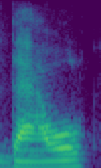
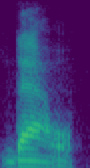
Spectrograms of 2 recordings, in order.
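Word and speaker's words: Dowell: have you here because his name looks like dowel and to me it is Dow and when somebody has the last name spelled like that it's pronounced dowel but I've heard a lot of people say Do by the way Raiden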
